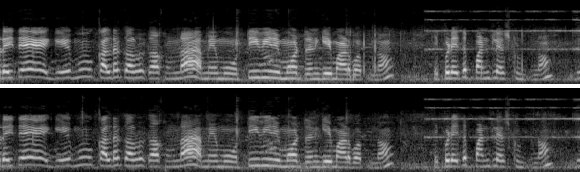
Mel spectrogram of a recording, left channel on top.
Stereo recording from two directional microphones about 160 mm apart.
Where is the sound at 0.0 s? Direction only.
10° left (ahead or behind).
